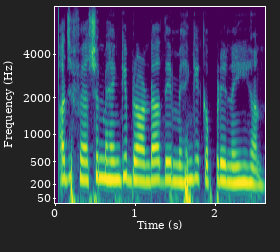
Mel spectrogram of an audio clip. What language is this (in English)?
Punjabi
